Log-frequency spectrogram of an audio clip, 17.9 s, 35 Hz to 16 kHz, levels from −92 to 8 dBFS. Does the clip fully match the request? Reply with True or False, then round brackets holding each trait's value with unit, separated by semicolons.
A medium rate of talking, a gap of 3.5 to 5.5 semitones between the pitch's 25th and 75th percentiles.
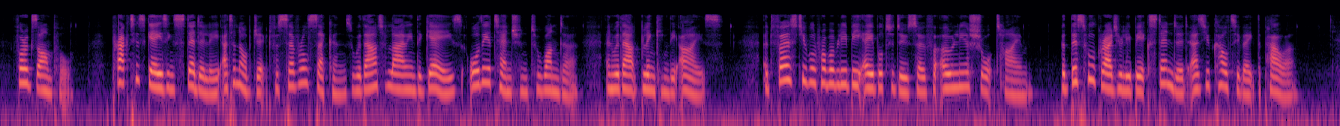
True (180 wpm; 4.6 semitones)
